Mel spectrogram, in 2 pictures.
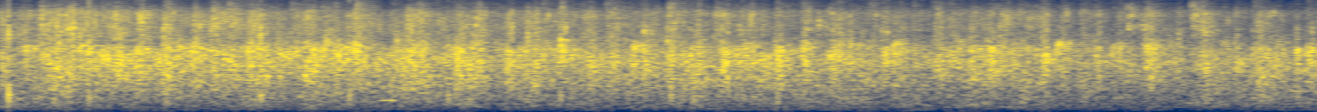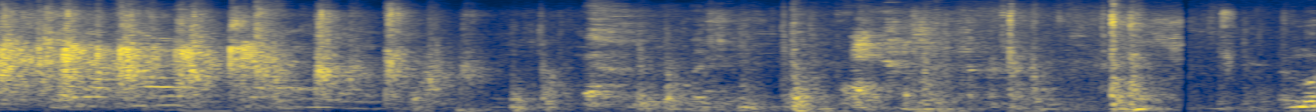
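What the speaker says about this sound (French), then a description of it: "je tenais à ce qu'on l'applaudisse pour ça." A theatre audience applauding at a live show, dense sustained clapping that holds steady for several seconds, then thins into scattered claps as murmuring voices and small movement noises emerge.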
